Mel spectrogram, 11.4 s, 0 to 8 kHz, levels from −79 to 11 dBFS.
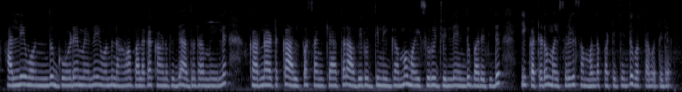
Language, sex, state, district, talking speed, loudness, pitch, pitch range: Kannada, female, Karnataka, Mysore, 130 wpm, -33 LUFS, 230 Hz, 220-240 Hz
